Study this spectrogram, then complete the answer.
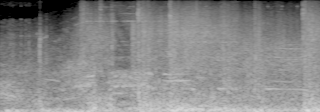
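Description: Rapid pistol gunfire in the shooter game Borderlands, dense repeated shots and impacts layered over a busy, loud combat soundscape.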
